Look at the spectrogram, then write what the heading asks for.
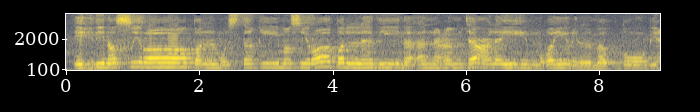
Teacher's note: dalam lafal almustaqim qim di sini dia menjadi mad asli biasa karena ya karena di situ ada kasrah bertemu dengan ya maka dia menjadi mad asli thabi'i.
